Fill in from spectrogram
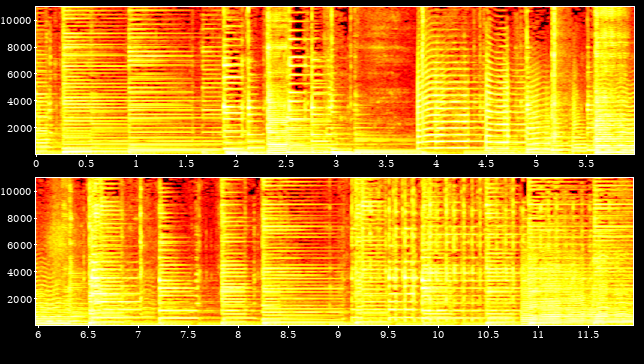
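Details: Strummed acoustic guitar music plays throughout, with no animal sounds heard.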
